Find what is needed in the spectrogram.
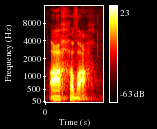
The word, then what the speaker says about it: ahava: And the first one is the Hebrew word ahava.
